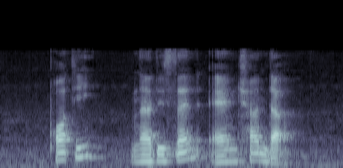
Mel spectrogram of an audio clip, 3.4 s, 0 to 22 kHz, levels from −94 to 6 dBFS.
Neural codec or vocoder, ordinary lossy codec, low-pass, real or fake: codec, 16 kHz, 4 kbps, FreqCodec, larger model; none; 7.2 kHz; fake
